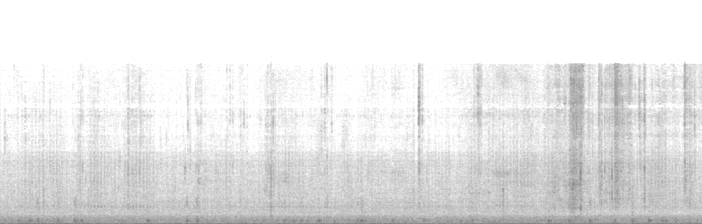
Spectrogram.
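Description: Passenger train under way, heard from inside the carriage: a steady low rumble of the running train.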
